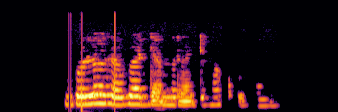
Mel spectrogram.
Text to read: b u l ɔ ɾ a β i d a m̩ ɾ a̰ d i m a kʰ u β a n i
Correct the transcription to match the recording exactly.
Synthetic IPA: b ɔ l ɔ ɾ a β a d a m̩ ɾ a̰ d i m a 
